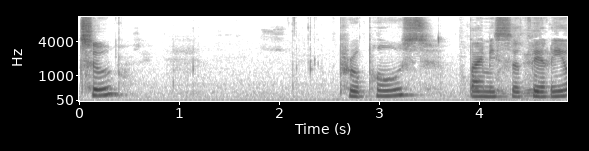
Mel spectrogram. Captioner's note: speaking French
